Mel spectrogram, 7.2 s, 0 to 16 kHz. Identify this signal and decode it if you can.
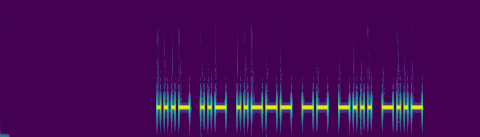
Morse code, heard as a keyed tone, about 21 wpm, 700 Hz. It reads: VU2MBX
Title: DXCC-100 Call Signs - 6 Characters - 22wpm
